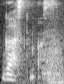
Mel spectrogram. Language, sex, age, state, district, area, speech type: Kashmiri, female, 45-60, Jammu and Kashmir, Budgam, rural, spontaneous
